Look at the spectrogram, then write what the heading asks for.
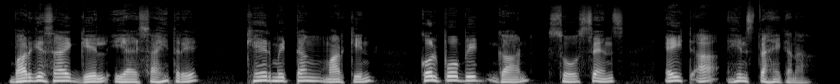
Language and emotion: Santali, neutral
